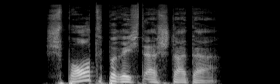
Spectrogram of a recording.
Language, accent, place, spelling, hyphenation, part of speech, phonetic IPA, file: German, Germany, Berlin, Sportberichterstatter, Sport‧be‧richt‧er‧stat‧ter, noun, [ˈʃpɔɐ̯tbəˈʁɪçtʔɛɐ̯ˌʃtatɐ], De-Sportberichterstatter.ogg
- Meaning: sport reporter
